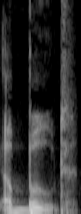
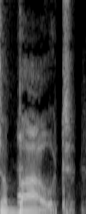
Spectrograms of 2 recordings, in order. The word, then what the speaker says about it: about: hey what a boot I don't say a boot first off it's about so I'll pronounce this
